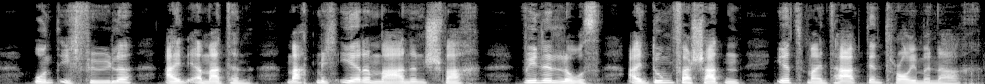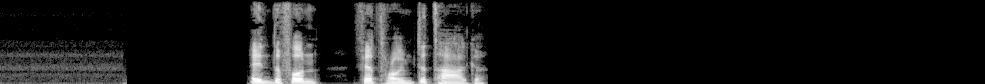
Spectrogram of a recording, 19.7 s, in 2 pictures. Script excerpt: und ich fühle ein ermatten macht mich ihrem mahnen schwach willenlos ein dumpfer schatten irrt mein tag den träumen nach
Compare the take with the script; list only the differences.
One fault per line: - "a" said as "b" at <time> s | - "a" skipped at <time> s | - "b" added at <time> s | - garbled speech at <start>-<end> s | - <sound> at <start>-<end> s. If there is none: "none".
none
